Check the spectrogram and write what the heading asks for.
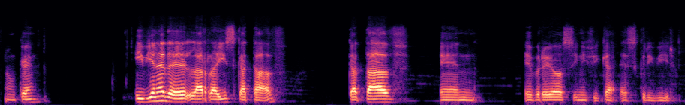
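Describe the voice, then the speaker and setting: Male teacher, mid pitch, very slow and patient, lots of ums and restarts; slightly muffled lo-fi recording. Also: darkish tone. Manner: slow, patient explaining with many fillers and self-corrections. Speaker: Biblical Hebrew teacher. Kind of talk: recorded online class lecture.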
